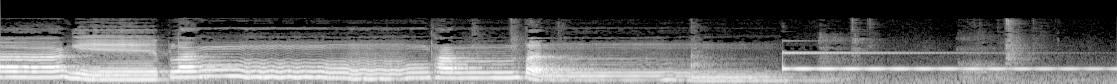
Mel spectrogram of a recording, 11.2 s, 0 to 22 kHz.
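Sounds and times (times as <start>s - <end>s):
low chanting voice: 0.0s - 8.4s
speech: 0.7s - 1.1s, 4.4s - 5.8s
bell struck and ringing with a pulsing hum: 7.8s - 11.1s.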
